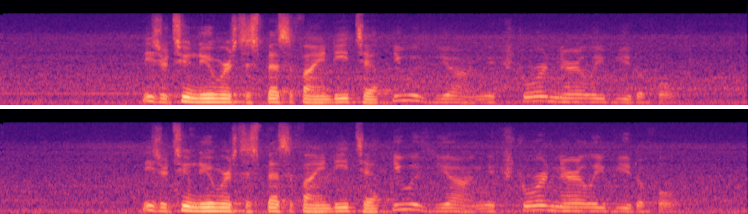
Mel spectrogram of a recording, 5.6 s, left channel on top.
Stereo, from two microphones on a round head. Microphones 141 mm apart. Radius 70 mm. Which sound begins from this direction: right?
A man speaking, at 3.0 s.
